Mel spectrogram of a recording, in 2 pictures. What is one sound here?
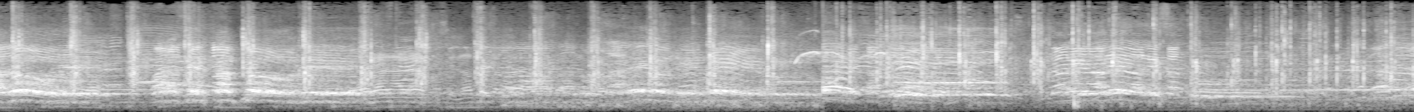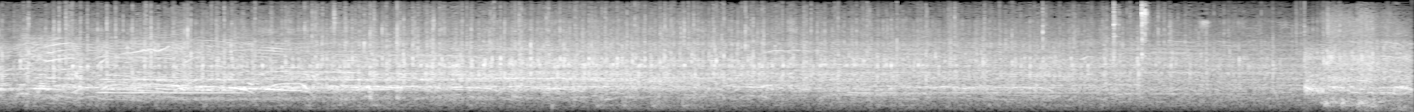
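A large crowd of fans chants and sings loudly in an open stadium.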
